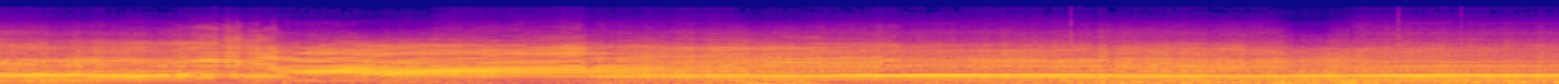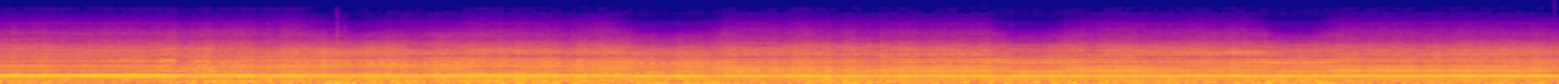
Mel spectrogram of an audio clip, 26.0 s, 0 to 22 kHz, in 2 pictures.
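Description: A Suzuki Raider F.I and a Rusi Macho 125 motorcycle race each other, their engines revving loud and close, rising steadily in pitch through repeated gear changes for the whole stretch.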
